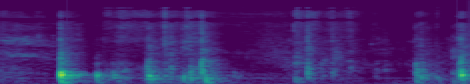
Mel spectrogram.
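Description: Cardboard advent-calendar boxes being handled and pushed back into their slots: a run of light taps and knocks, about eight in two seconds.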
